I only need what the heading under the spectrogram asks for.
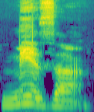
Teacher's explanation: Em mesa, o me é a sílaba tônica, então, a palavra paroxítona.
